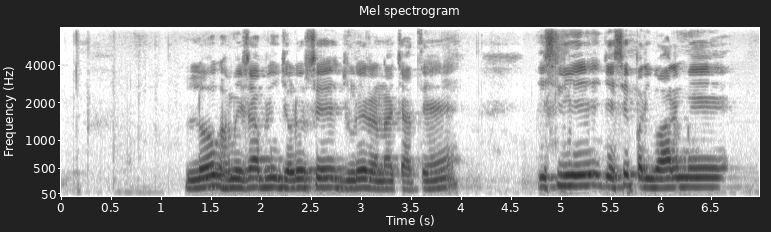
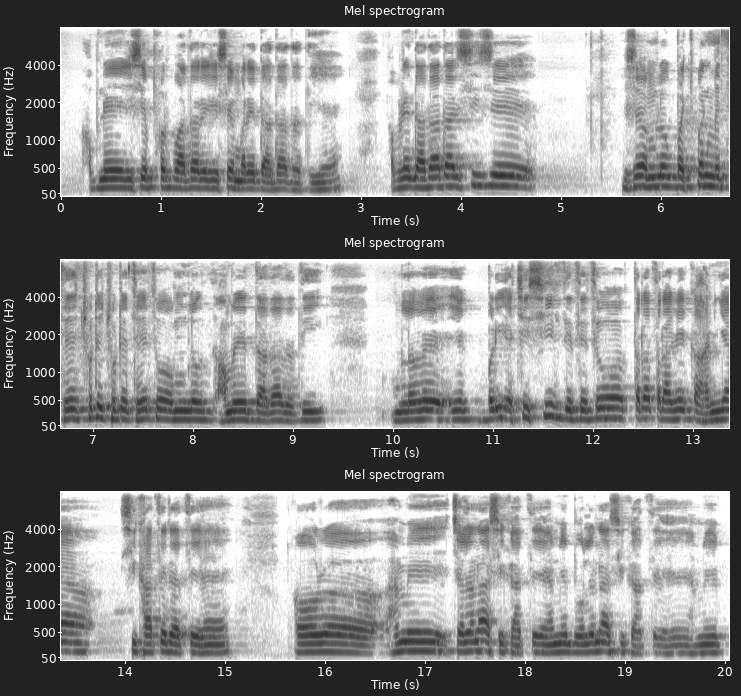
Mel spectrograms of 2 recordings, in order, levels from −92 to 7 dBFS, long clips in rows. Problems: constant background noise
